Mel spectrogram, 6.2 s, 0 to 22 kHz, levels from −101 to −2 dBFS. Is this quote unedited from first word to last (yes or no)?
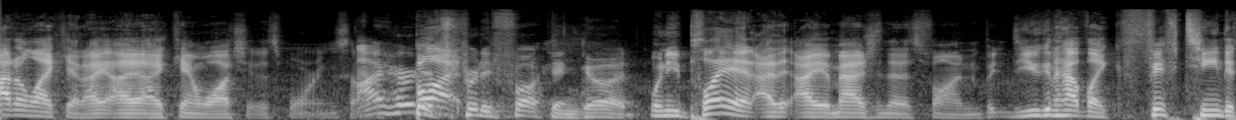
no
